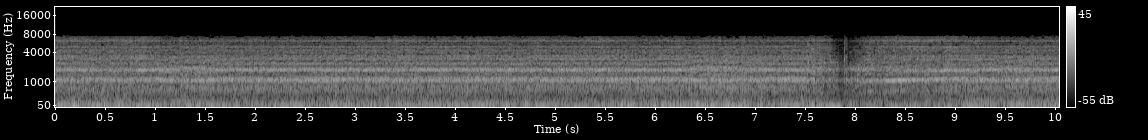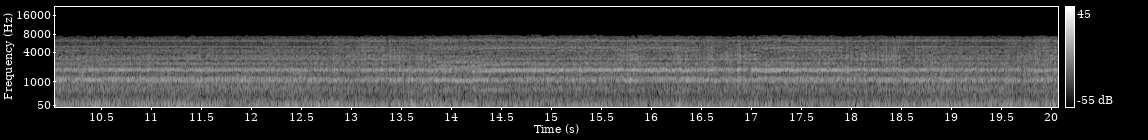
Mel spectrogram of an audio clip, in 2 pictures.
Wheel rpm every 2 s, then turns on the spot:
160, 160, 160, 140, 140, 160, 160, 160, 160, 160.
none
